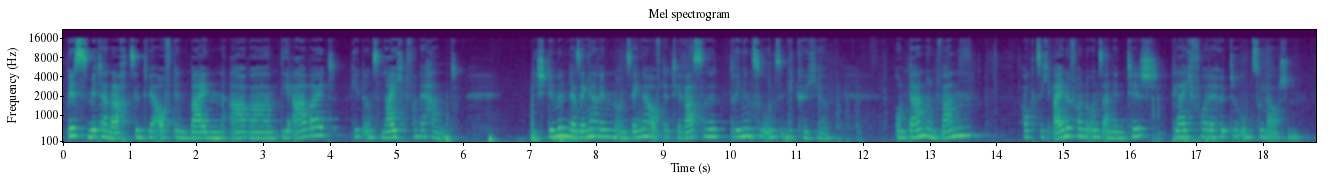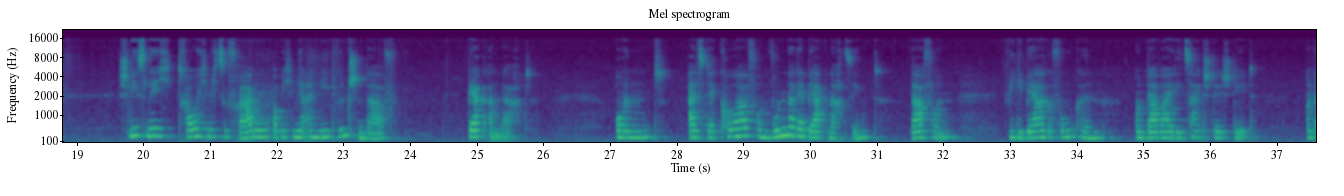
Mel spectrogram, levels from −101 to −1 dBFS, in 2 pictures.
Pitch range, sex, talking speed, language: 210-245 Hz, female, 135 wpm, German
